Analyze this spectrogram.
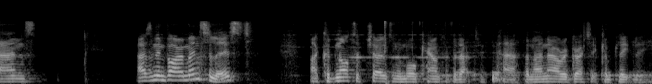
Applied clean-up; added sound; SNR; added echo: neural mask model RNNoise.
